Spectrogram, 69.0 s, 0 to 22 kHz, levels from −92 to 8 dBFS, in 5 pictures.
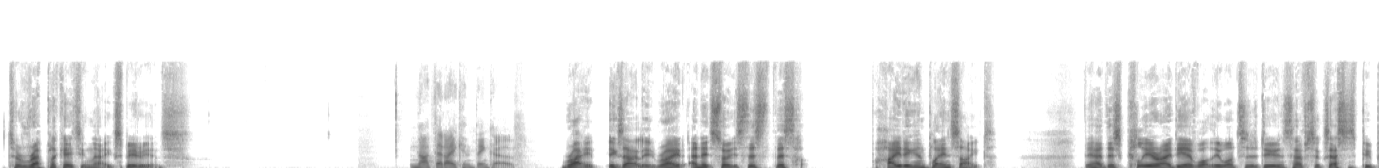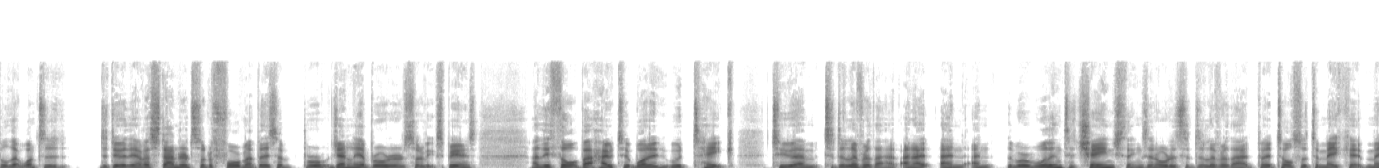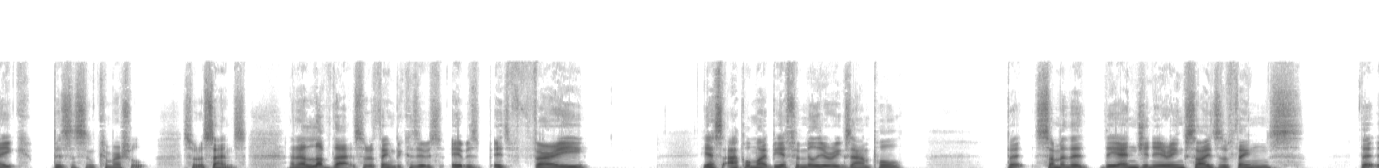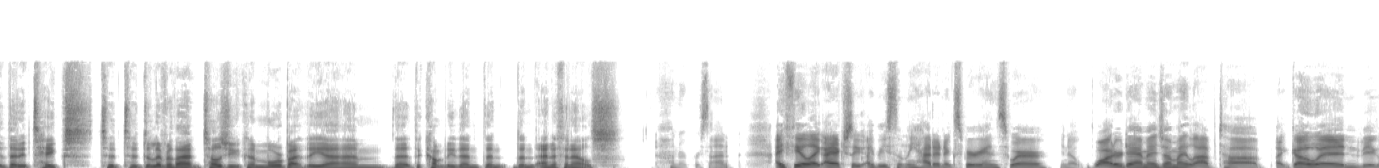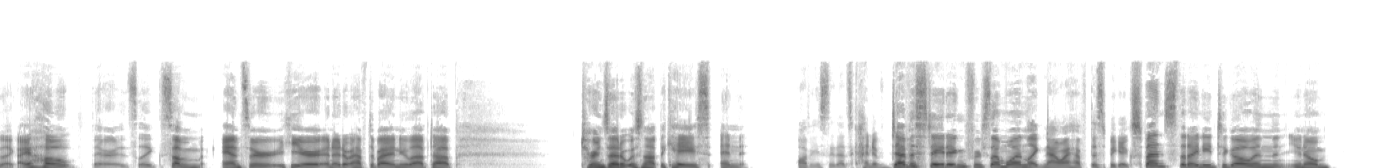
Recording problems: none

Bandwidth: 14 kHz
